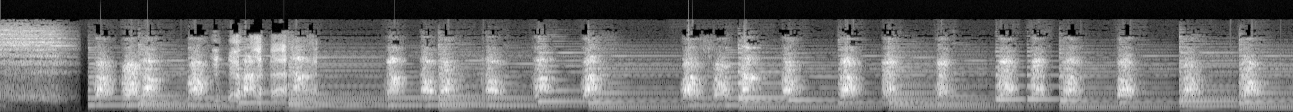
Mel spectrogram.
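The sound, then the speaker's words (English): Dogs barking in a rapid, rhythmic series of many sharp, loud barks. Sustained musical tones run underneath throughout. “Let me hear the barkathon again, just for a second, a little bit of it.”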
